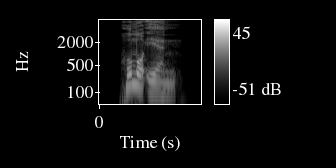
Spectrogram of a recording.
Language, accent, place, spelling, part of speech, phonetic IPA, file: German, Germany, Berlin, Homoehen, noun, [ˈhoːmoˌʔeːən], De-Homoehen.ogg
- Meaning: plural of Homoehe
